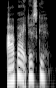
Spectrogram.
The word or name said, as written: arbejderske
